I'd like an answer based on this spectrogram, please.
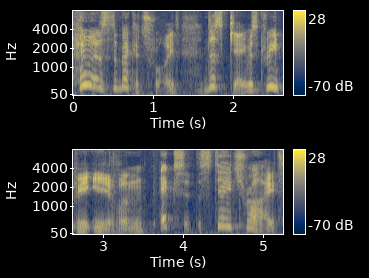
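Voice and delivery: slow, swooping, drawn-out classic cartoon lion voice. Quoting a cartoon catchphrase about the game in the Snagglepuss voice. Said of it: "if you're gonna quote Snagglepuss, you better do the Snagglepuss voice".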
